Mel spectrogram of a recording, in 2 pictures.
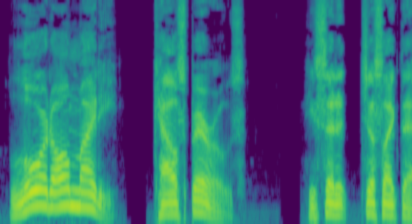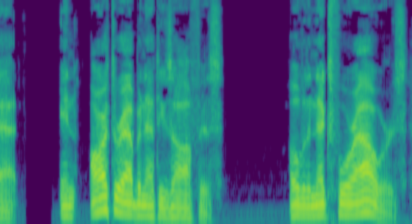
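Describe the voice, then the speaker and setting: A man narrating a first-person story in a measured, dramatic storytelling manner. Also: lowish voice, dry recording, studio quality.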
